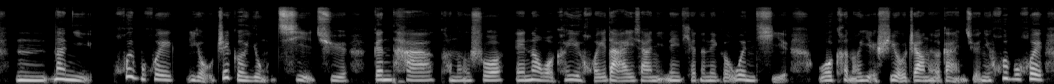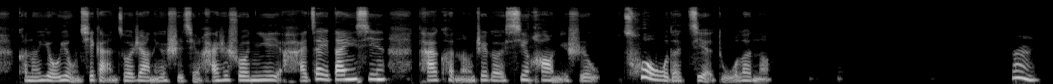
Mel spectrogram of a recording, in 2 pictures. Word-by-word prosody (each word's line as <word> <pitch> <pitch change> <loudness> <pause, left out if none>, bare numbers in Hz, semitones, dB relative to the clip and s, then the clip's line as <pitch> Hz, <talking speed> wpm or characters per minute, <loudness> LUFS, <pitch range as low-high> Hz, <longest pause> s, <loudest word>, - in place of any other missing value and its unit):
嗯， 190 0 +2
那 250 0 +4
你 200 -6 0 0.2
会 370 - -1
不 260 -6 -5
会 215 -4 -1
有 185 -5 -4
这 315 - +2
个 200 -10 -1
勇 170 +1 -5
气 200 -2 +5
去 185 -4 -1 0.2
跟 210 0 +2
他 190 -1 +1
可 - - -8
能 180 0 -4
说， 195 0 +1
哎， 190 0 -1
那 205 +1 +2
我 180 -1 -2
可 210 - -7
以 200 -2 -1
回 165 -2 -5
答 180 -4 +3
一 170 - -5
下 175 -1 -2
你 185 +7 -4
那 185 -4 -1
天 175 -1 -8
的 180 - -5
那 175 0 -3
个 - - -7
问 210 -5 -1
题， - - -4 0.3
我 195 - +2
可 - - -4
能 180 - -2
也 180 - -4
是 205 - +1
有 160 -5 0
这 185 +3 +1
样 175 - +4
的 - - -3
一 - - -4
个 - - -4
感 170 +6 -4
觉。 200 - -5
你 180 - -3
会 235 +10 -1
不 235 -2 -2
会 225 0 +3 0.2
可 180 - -6
能 175 0 -1
有 180 -3 +1
勇 195 -1 -1
气 200 - +3
敢 200 - -2
做 175 -5 -2
这 180 - -1
样 170 - +1
的 - - -4
一 - - -5
个 170 - -3
事 155 - 0
情， 160 - -2
还 180 - 0
是 200 - -1
说 195 -1 +1
你 195 +1 +2
也 200 -1 +1
也 - - -5
还 170 - -2
在 240 +2 +2
担 220 +3 +6
心 235 -2 +6 0.3
他 195 0 +4
可 205 0 -6
能 215 -2 -5
这 200 +2 -2
个 180 -3 -3
信 205 +3 +6
号 195 -1 +2
你 - - -7
是 - - -3
误 - - -9 0.2
错 320 -6 +5
误 200 -6 +1
地 175 - -4
解 180 - +1
读 - - -9
了 185 0 -2
呢？ 230 +3 -6 2.4
嗯。 250 -10 +2
195 Hz, 265 characters per minute, -22 LUFS, 180-210 Hz, 2.4 s, 担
